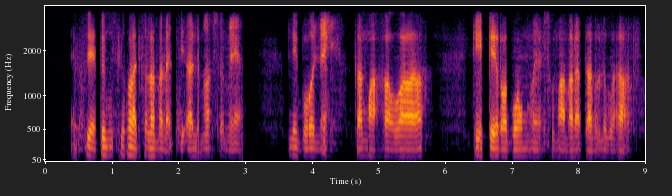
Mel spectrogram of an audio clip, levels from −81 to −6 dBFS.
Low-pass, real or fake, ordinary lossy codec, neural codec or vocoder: 3.6 kHz; fake; none; codec, 16 kHz in and 24 kHz out, 0.6 kbps, FireRedTTS-2 codec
